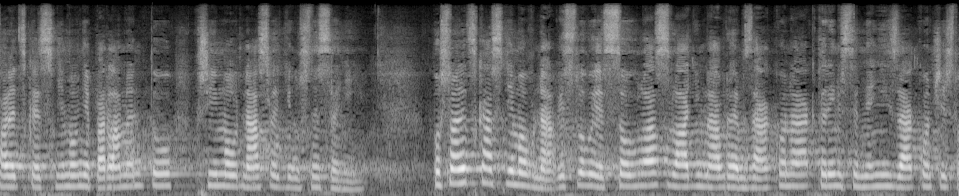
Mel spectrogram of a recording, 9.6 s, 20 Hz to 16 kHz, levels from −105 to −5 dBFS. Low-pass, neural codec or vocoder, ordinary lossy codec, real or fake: 14.4 kHz; vocoder, 44.1 kHz, 128 mel bands, Pupu-Vocoder; AAC, 48 kbps; fake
